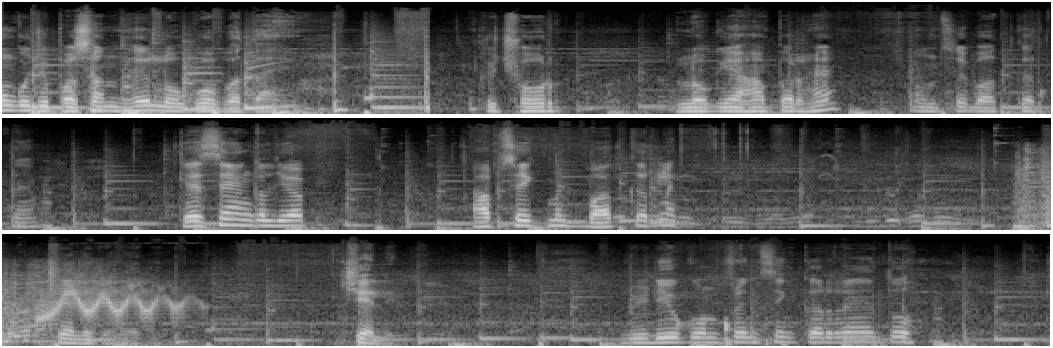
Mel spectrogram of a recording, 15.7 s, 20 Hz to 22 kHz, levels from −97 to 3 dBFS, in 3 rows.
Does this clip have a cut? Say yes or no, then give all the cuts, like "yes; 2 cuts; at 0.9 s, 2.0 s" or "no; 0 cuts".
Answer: no; 0 cuts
